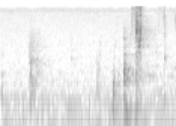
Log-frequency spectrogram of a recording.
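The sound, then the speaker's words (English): Quiet mouth sounds of someone drinking water: a few short wet gulps and swallows with small squishy clicks, spaced unevenly, with no talking. “I had to drink some water. Mouth got dry.”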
